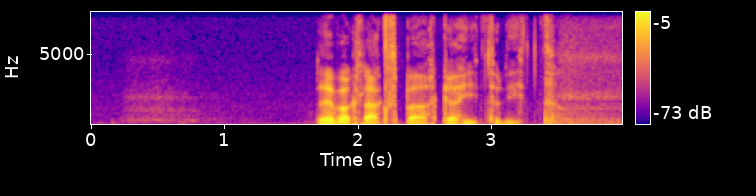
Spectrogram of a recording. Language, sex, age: Swedish, male, 64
